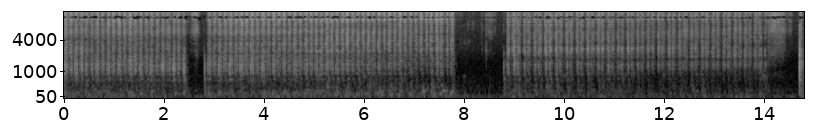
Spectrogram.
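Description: An orange wax crayon is rubbed steadily across a flat white paper coloring sheet on a table to shade a tiger, making a continuous soft, scratchy rubbing with a bright, grainy texture. The quiet strokes run almost without a break, pausing briefly near 2.6 seconds, for about a second around 8 seconds, and again just before the end.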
